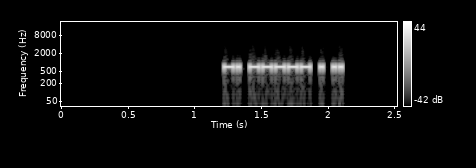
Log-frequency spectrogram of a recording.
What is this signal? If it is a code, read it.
Morse code, heard as a keyed tone, about 49 wpm, 700 Hz. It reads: N0EI
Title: USA Call Signs - 4x Character Spacing - 50wpm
